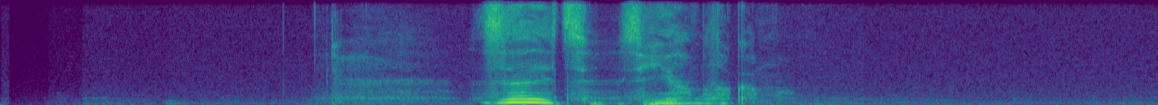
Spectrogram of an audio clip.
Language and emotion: Russian, sad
